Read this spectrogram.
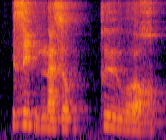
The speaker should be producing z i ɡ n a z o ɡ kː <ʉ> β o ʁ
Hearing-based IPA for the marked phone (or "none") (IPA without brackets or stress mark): ʉ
